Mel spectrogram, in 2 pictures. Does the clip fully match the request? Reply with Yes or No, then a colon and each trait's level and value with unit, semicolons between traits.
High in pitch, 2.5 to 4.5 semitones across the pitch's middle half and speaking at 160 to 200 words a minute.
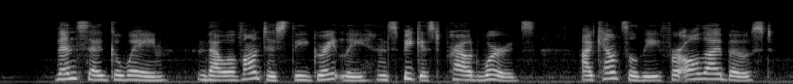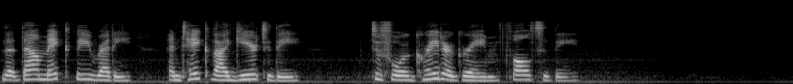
No: high, 205 Hz; average, 3.5 semitones; slow, 135 wpm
